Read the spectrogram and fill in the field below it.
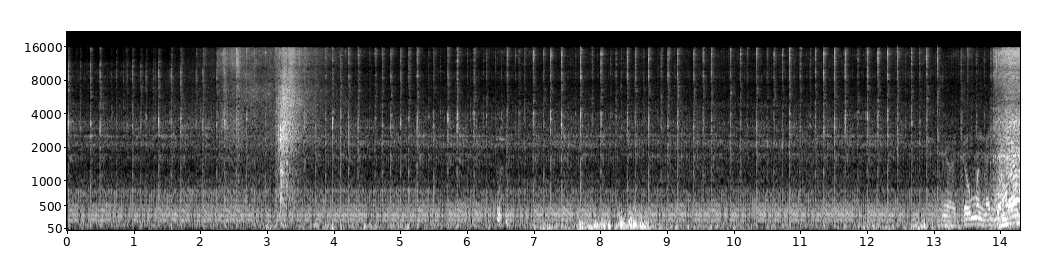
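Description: A chainsaw idles high above.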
